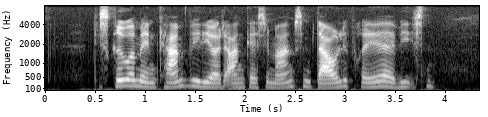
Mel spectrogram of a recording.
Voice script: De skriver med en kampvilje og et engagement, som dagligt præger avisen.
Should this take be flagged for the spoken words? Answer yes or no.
no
